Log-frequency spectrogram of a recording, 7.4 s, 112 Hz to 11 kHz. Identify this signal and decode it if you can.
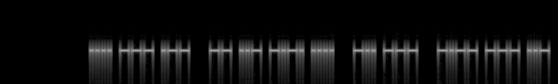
Morse code, heard as a keyed tone, about 30 wpm, 700 Hz. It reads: HOW MUCH DO YOU
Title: Sentences from Top 1000 Words - Review Part 6 - 30wpm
